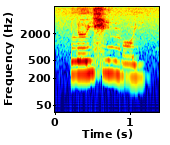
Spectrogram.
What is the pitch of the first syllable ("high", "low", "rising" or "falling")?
rising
